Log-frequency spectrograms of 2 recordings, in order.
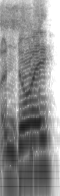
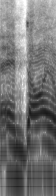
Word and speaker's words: Ndoye: But like I say, I've got Grealish and that is it Ndoye or Ndoye, whatever. Ndoye, I think it's pronounced. Yeah, I think Ndoye.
